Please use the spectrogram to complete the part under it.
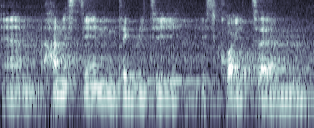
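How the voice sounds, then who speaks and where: A man from Belgium, a company founder and interview guest, speaking haltingly with many repeated words and ums. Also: a bass voice, level tone, noisy background. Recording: echoey room with long reverb and music bed.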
